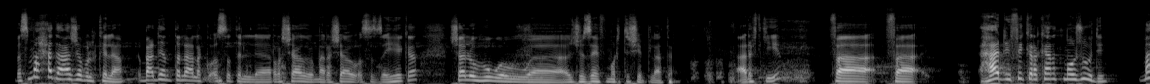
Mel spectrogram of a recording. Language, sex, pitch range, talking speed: Arabic, male, 150-220 Hz, 150 wpm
